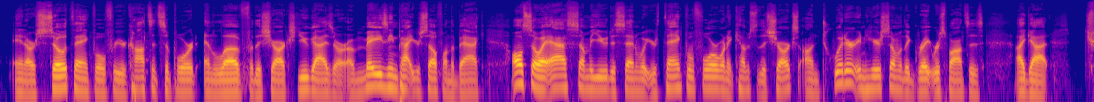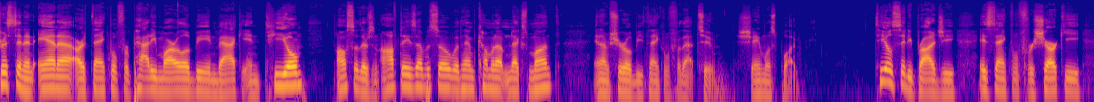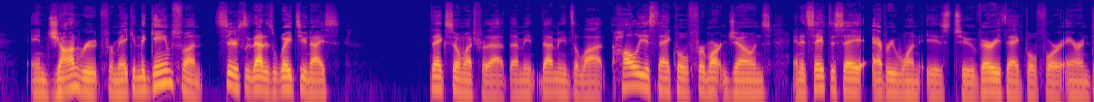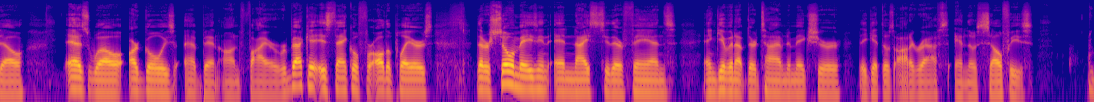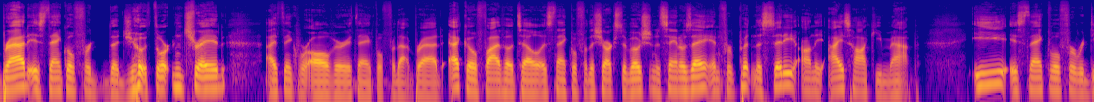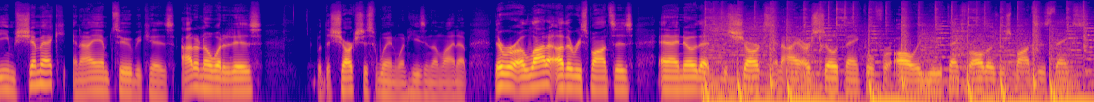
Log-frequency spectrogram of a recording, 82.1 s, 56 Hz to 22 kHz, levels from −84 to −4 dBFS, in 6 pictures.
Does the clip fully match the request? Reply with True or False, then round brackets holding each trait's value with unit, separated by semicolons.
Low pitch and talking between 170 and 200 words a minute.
True (110 Hz; 195 wpm)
